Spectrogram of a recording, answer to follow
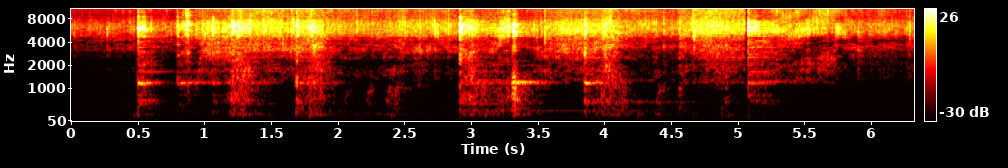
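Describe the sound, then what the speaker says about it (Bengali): Fried potatoes are sautéed with spices in a pan, with a steady sizzle under repeated close scraping and stirring strokes from a spoon against the metal. "আলুটা ভালো করে কষিয়ে নিয়েছি মশলার সঙ্গে।"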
